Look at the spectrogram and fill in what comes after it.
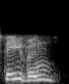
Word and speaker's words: Stephen: I well, it's Stephen.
